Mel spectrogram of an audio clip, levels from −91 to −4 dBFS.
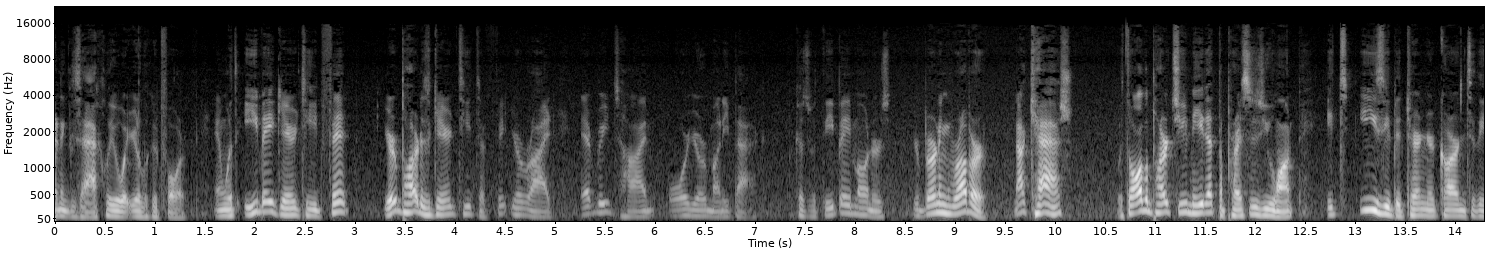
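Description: Around 3.5 s, the talker moves back from the microphone and the input falls by about 12 dB. Just after "your part is", at 3.84 s, automatic gain rising follows. The gain control hears a quieter signal and slowly turns itself up, by about 3 dB, until 6.86 s. The voice and the room noise swell together over those three seconds. The lift recovers only a small part of the drop, so the voice stays quieter.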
